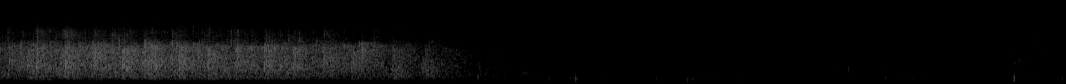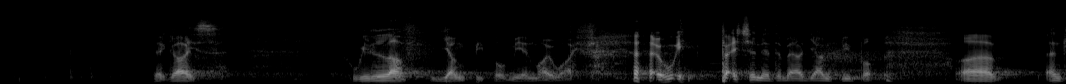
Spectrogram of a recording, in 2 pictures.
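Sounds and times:
audience applause welcoming a pastor at a church gathering: 0.0 - 4.9
speech: 12.2 - 12.9, 14.2 - 21.3.

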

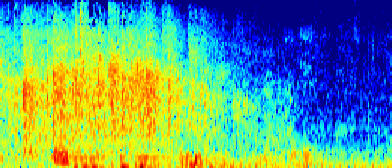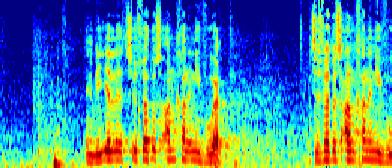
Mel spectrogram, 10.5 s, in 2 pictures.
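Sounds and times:
audience applause: 0.0 - 3.7
speech: 6.4 - 8.5, 9.4 - 10.4.

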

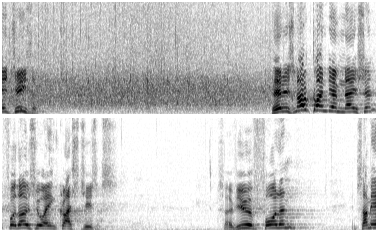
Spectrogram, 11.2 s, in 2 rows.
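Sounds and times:
speech: 0.0 - 0.7, 4.0 - 7.3, 8.9 - 10.1, 10.9 - 11.2
audience clapping: 0.0 - 4.7.

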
